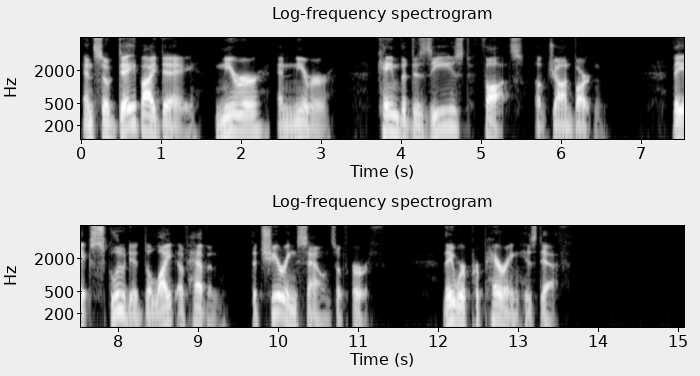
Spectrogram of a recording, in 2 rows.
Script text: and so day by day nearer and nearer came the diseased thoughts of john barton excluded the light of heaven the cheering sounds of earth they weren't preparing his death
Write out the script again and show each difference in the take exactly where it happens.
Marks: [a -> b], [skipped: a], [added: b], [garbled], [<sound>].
and so day by day nearer and nearer came the diseased thoughts of john barton [added: they] excluded the light of heaven the cheering sounds of earth they [weren't -> were] preparing his death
